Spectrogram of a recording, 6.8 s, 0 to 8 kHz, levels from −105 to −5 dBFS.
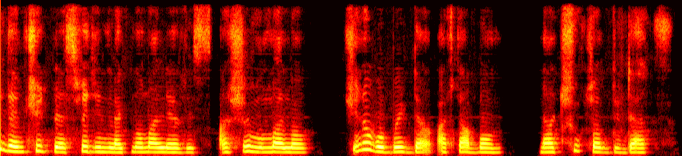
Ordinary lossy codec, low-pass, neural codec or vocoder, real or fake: none; none; codec, 16 kHz, 2 kbps, FunCodec, trained on LibriTTS, 25 frames a second; fake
